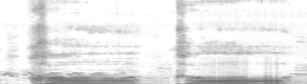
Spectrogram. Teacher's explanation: এটি আমাদের কণ্ঠনালীর শুরু থেকে আসবে। একটি গাম্ভীর্য নিয়ে মোটা করে বলুন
